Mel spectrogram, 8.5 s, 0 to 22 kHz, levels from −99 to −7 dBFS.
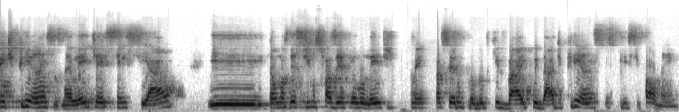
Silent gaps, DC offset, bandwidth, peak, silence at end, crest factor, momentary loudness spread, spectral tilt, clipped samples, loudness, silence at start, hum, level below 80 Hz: none; under 0.1%; 8.8 kHz; -10 dBFS; 0 s; 12 dB; 9 LU; -5 dB/octave; under 0.1%; -21 LUFS; 0 s; none; -62 dBFS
